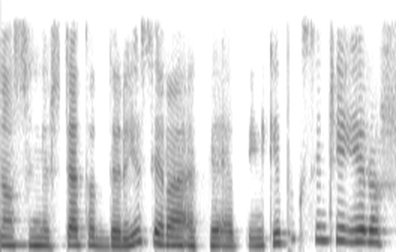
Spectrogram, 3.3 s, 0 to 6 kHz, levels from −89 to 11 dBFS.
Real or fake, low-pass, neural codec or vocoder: fake; 5.4 kHz; codec, 16 kHz, 1 kbps, X-Codec, HuBERT features, trained on general audio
